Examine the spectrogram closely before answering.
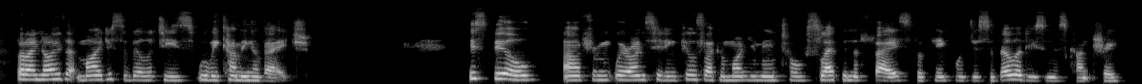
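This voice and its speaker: Speaking at a moderate pace with a slight Australian accent, a woman keeps a medium pitch and ordinary variation, the sound dry and close with no echo. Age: 60s. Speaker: public submitter. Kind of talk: formal submission to committee. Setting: video call. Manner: earnest, impassioned.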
